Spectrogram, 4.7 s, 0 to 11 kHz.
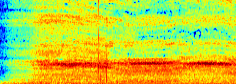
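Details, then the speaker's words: Steady loud hiss with a brief click as oxygen, run at 15–30 L/min, escapes from the opening of a Boussignac CPAP valve; a tighter mask seal raises positive pressure: CPAP valve gas flow hiss. "طبعا من الاوتو راح يجي يدخل من هنا يطلع من هنا الهواء بالضبط من هنا هذا المكان، تسمعون، وكل ما يسد الاحكام على المريض كل ما زاد البوزيتيف بريشر."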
